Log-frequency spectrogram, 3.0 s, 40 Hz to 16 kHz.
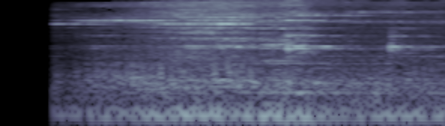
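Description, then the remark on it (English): A train leaving Emeryville, California, on a 3.5-day journey to Washington, D.C. rolls steadily along the rails with a deep rumble, its wheels letting out sustained high-pitched squeals and metallic whines. The sound is loud and continuous, with no talking. “Earlier this week, a Santa Cruz painter boarded a train in Emeryville, starting a 3.5-day journey to Washington, D.C.”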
